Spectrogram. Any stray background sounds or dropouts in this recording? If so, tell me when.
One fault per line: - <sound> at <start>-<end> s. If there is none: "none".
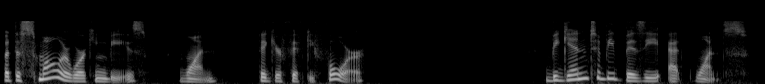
none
